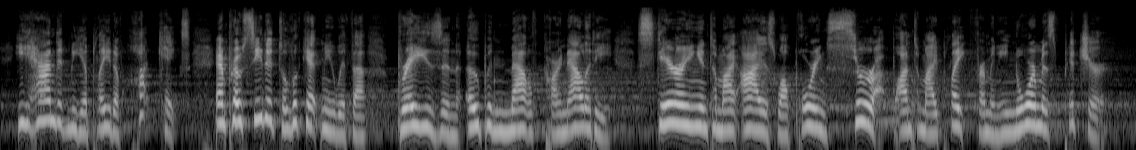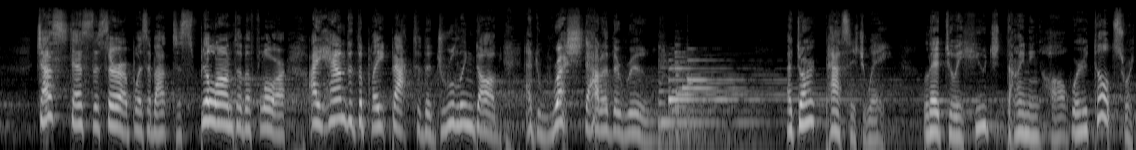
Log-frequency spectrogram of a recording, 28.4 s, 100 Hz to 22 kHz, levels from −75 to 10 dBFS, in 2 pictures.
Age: 50-69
